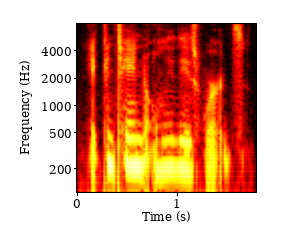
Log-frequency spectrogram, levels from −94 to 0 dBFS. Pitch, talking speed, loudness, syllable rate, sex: 210 Hz, 165 wpm, -16 LUFS, 6.0 syllables/s, female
